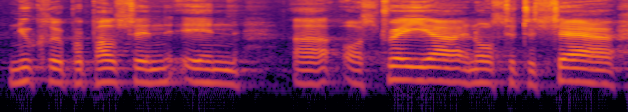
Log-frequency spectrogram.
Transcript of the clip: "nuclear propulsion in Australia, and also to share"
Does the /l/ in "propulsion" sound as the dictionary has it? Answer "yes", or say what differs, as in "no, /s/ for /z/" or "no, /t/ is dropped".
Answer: yes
